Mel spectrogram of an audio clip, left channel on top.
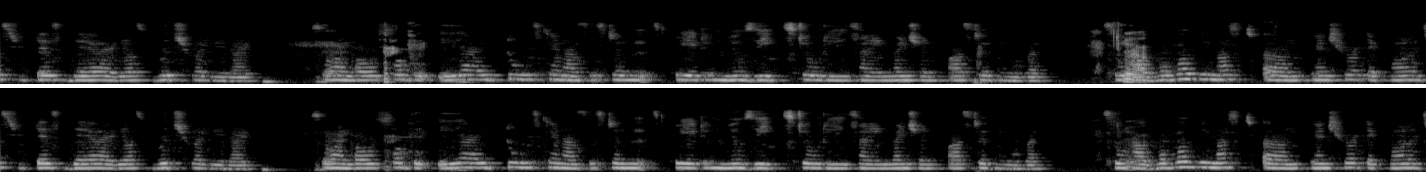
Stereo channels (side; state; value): both; normal; correlation 0.64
